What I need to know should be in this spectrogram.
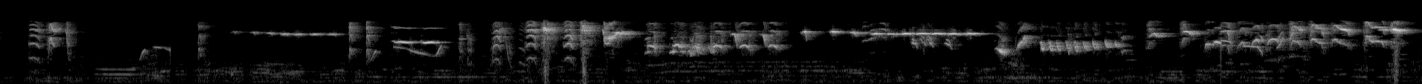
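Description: A songbird sings a varied, lively song of whistles, trills and chirps close by.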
